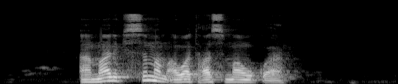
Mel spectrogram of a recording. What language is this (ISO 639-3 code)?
abq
